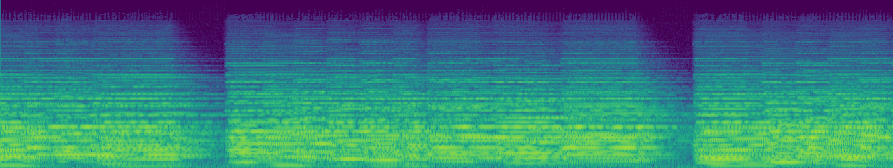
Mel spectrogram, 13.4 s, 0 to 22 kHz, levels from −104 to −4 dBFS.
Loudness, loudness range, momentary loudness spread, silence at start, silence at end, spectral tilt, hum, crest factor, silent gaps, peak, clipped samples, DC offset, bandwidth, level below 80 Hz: -18 LUFS; 2 LU; 5 LU; 0 s; 0 s; -6.5 dB/octave; none; 14 dB; none; -4 dBFS; under 0.1%; under 0.1%; 11.5 kHz; -38 dBFS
